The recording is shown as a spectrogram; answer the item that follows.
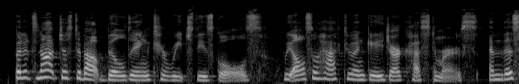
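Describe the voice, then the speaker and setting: A woman talks at a fairly quick pace. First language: Amharic or Tigrinya (English is second language). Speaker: government energy official, award recipient. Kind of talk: award acceptance speech. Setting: stage with audience. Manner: formal.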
